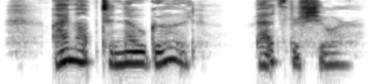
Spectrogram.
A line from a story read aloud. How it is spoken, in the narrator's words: I breathed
